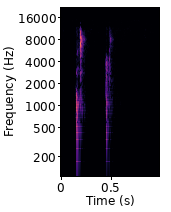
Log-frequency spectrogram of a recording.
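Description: Two quick, close knocks on a wooden surface, spaced about a third of a second apart, each sharp and brief, followed by silence.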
